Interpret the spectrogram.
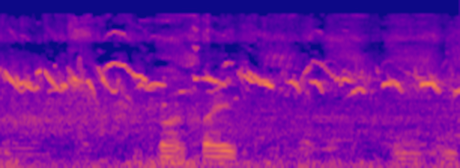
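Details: Towa towa of the Wessequibo style competing in a whistling contest at Tuschen bird ground, Guyana; looping high whistled phrases rise and fall quickly while men talk nearby in short bursts.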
